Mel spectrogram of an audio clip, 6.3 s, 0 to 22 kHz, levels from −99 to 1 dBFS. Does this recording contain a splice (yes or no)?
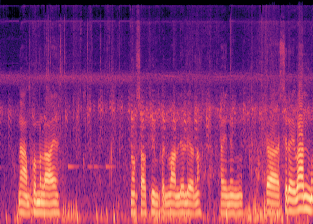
yes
